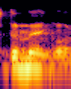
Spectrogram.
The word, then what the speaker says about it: Domingo: It's Domingo, not Diego, just to, so that way, it's okay.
